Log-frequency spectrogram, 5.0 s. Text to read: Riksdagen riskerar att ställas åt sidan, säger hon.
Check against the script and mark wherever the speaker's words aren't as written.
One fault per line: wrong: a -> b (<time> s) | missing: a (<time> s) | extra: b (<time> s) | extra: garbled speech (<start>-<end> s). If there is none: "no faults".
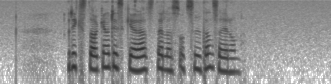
no faults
